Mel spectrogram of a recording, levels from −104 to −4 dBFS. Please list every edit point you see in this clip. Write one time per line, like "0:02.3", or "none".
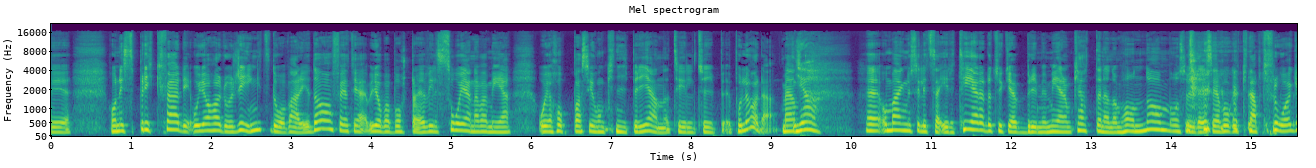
none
